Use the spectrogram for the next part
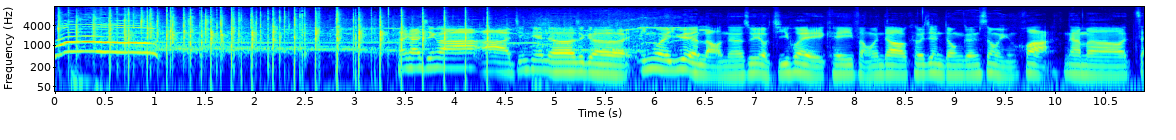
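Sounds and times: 
small group clapping: 0.0 - 6.3
high drawn-out cheering whoop: 0.0 - 6.4
speech: 3.5 - 10.8.

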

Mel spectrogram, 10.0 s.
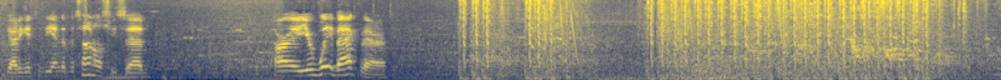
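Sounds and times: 
speech: 0.1 - 1.7, 2.8 - 4.0
video game automatic gunfire: 4.6 - 9.9.

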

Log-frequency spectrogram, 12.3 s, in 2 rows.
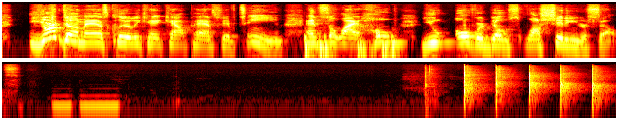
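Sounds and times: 
speech: 0.3 - 6.8
applause sound effect: 10.4 - 12.2.

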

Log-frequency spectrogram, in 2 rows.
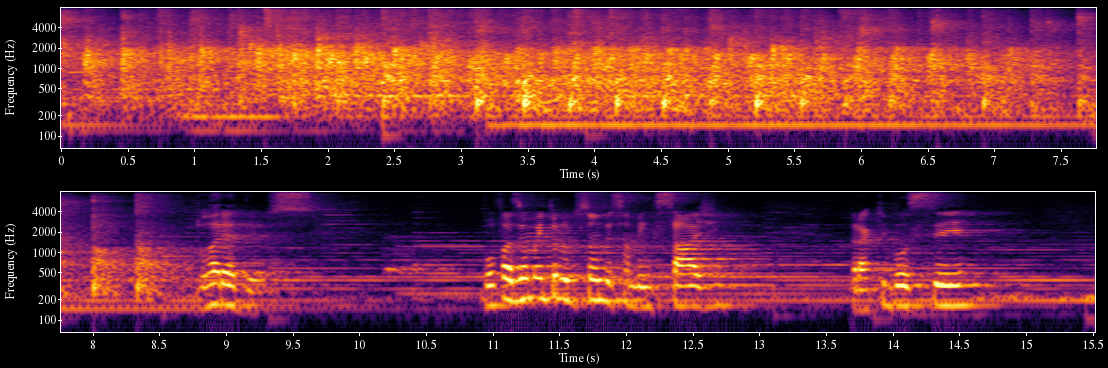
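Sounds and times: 
audience applauding: 0.0 - 8.6
speech: 11.0 - 12.9, 13.7 - 14.8.

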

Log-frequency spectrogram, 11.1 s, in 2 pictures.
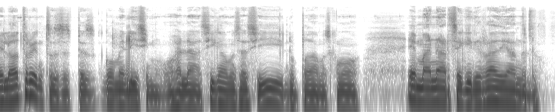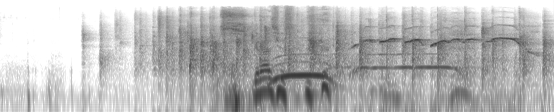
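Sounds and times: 
speech: 0.0 - 5.5, 8.1 - 9.0
small group clapping: 6.4 - 11.0.

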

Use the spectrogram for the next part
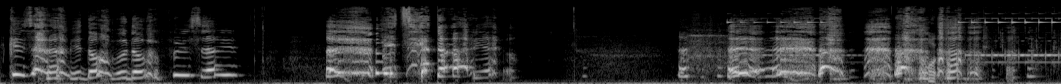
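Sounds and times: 
speech: 0.1 - 2.5, 3.2 - 5.2, 6.8 - 10.6
telephone ringing: 7.3 - 10.6.

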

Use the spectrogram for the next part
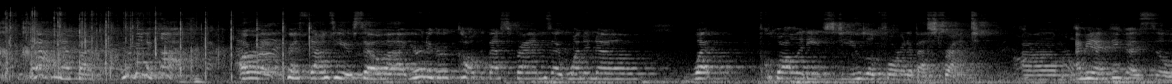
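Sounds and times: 
audience clapping: 0.0 - 3.2
speech: 2.4 - 11.7.

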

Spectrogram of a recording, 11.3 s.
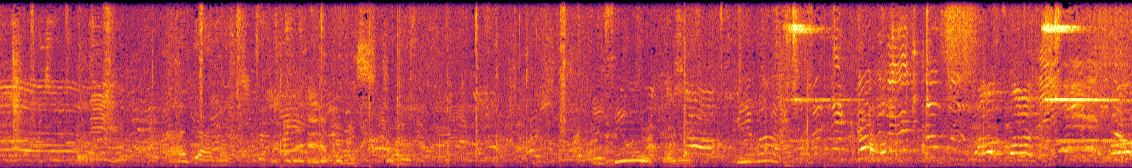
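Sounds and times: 
children shouting: 0.0 - 2.0, 6.0 - 11.3
murmur of many voices on a summer evening in Berlin: 0.0 - 11.3.

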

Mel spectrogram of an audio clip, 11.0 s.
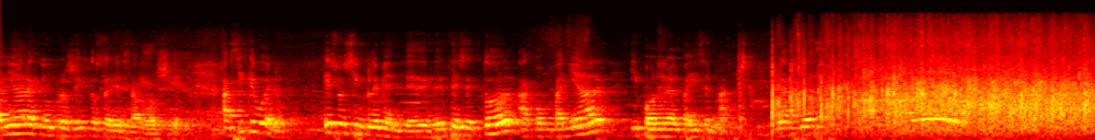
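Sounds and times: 
speech: 0.0 - 8.6
audience applause: 7.7 - 10.9.

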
